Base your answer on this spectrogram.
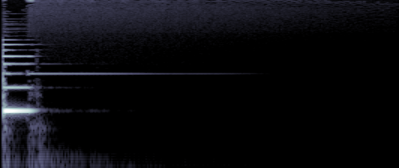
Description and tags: realistic piano tone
